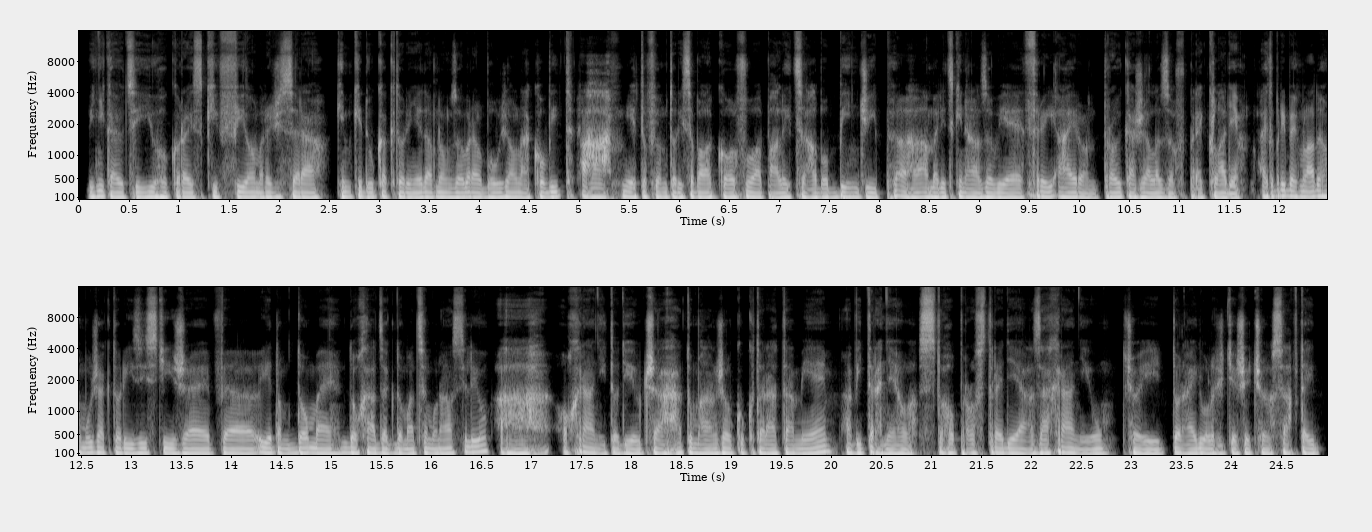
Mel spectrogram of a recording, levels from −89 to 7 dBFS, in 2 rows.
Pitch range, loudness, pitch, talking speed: 95-105 Hz, -16 LUFS, 100 Hz, 180 wpm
